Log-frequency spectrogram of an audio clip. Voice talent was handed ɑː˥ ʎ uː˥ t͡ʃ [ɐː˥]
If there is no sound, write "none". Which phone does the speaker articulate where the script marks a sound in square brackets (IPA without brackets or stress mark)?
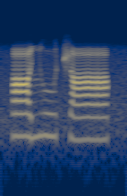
ɑː˥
